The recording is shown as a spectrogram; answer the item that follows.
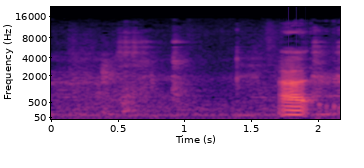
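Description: A pause in a man's speech with faint room noise, broken near the end by a short hesitant "uh".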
